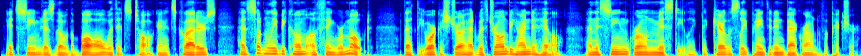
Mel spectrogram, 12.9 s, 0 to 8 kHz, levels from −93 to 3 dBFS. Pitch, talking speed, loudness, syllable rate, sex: 105 Hz, 180 wpm, -19 LUFS, 5.3 syllables/s, male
